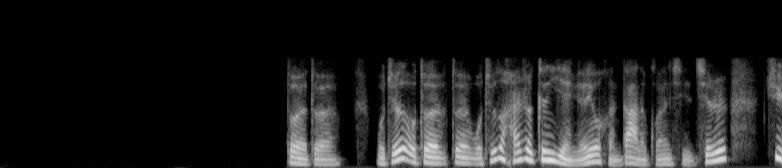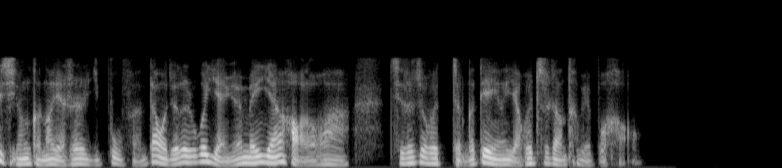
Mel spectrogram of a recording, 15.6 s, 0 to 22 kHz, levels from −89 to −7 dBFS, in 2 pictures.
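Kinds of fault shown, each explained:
No technical fault can be heard anywhere in the signal.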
